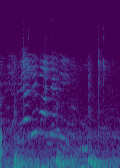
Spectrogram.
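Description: Faint voices of children talking and playing in the background, with a single sharp click at the very start.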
